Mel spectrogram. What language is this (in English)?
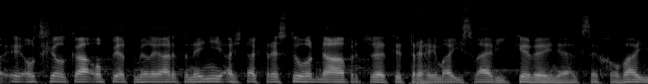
Czech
